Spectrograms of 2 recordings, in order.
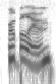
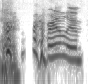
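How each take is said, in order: First: The phrase is said fast and run together. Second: The phrase is said slowly with every word clear.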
